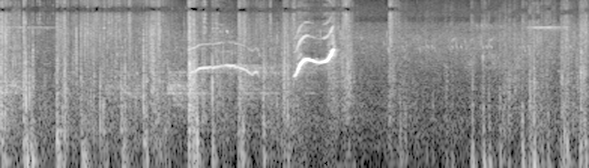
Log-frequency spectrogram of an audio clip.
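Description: Footsteps thud on wooden boards and then on a dirt path.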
